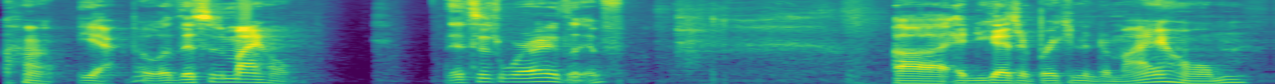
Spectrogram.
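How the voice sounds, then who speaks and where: A man's voice: low voice, moderate pace, breathy edge. A man voicing an irritated undead male dwarf who guards his crypt home, exasperated and casual, in a tabletop game. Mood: aggrieved.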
